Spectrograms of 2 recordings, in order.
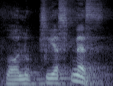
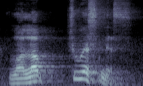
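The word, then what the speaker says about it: voluptuousness: बौद्धिक विलासिताओं में, physical and intellectual वॉल्यूप्चुअसनेस में, वॉल्यूप्चुअसनेस, इसका उच्चारण सही करें, वॉल्यूप्चुअसनेस, विलासिताओं में।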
